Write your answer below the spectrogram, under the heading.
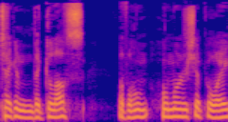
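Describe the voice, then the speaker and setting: Recorded dry and close with no echo against a silent background in a very clean recording, a man with an Irish accent speaks at a fairly high pitch. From Ireland. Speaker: real estate agent. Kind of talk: radio interview.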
